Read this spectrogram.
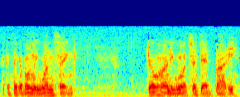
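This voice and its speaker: A man's voice: sits low, expressive, a little slow, slightly rough, full character voice. An actor playing a grim man in a crime story, in 1970s radio drama style. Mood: grim, measured. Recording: dull, noisy old radio broadcast.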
